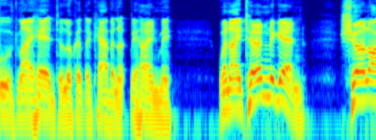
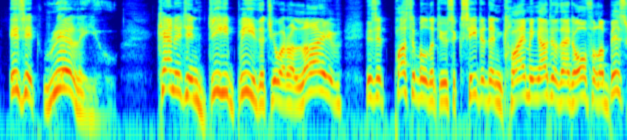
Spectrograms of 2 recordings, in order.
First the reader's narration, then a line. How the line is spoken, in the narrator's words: cried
